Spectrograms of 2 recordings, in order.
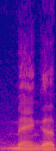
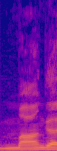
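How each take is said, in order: First: It is said with relaxed English pronunciation. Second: It is said with Japanese-style inflection. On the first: "people who just say manga because, like, it's English" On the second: "the right way to pronounce it uh, if we're trying to add inflection"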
